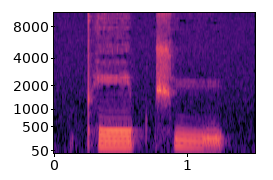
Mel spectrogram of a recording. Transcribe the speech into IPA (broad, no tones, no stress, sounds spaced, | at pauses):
pʰ eː p t͡ʃʰ yː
